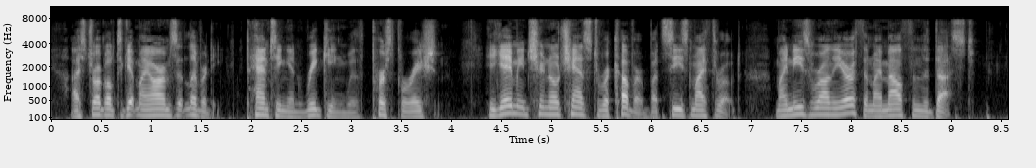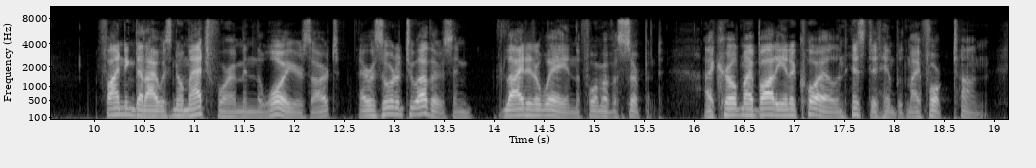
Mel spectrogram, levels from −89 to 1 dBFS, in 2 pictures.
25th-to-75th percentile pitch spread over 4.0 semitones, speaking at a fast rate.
Yes: average, 4.9 semitones; fast, 240 wpm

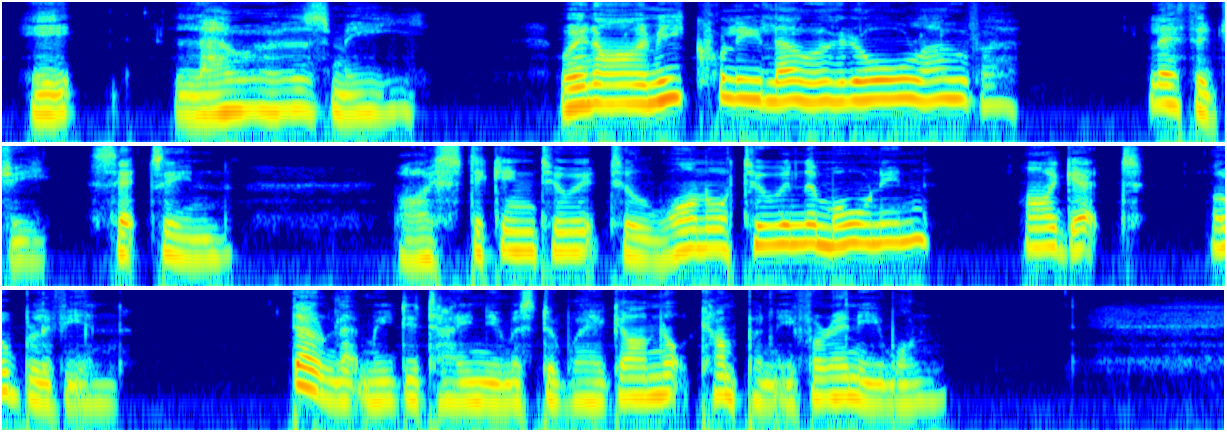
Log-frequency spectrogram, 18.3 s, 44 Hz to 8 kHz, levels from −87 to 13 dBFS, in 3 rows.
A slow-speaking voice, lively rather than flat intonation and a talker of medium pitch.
Yes: slow, 130 wpm; wide, 6.7 semitones; medium, 155 Hz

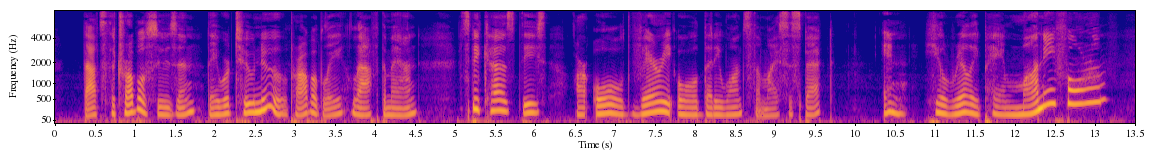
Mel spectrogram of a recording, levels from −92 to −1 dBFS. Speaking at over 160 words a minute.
No: average, 140 wpm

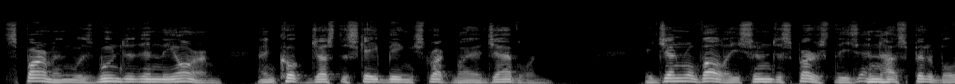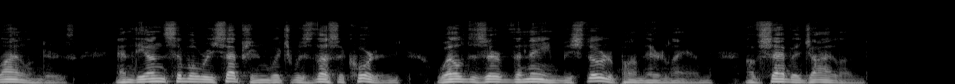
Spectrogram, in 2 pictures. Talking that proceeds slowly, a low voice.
Yes: slow, 130 wpm; low, 105 Hz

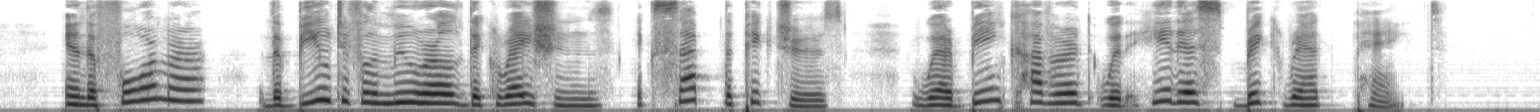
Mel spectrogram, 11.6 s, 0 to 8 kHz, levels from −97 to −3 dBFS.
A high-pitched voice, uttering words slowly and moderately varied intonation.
No: high, 240 Hz; slow, 95 wpm; wide, 6.2 semitones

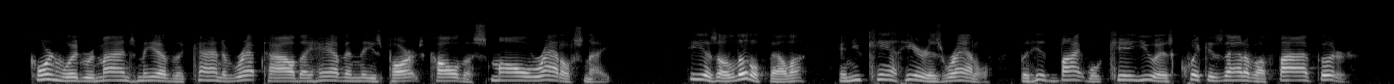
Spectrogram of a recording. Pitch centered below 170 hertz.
No: medium, 175 Hz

